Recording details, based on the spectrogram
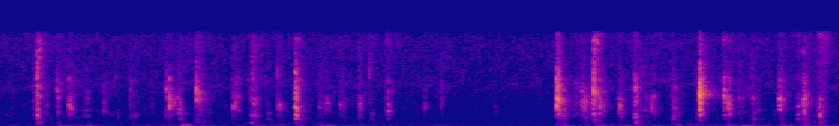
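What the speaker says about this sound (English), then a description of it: "And we can type in" Quick bursts of typing on a computer keyboard, light clicking keystrokes in clusters with a pause in the middle before a second flurry, close and fairly soft.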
